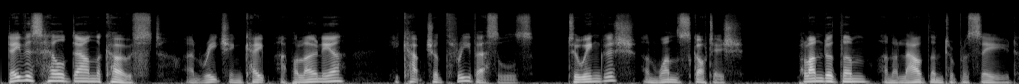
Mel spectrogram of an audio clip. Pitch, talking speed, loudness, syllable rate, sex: 110 Hz, 145 wpm, -21 LUFS, 4.9 syllables/s, male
